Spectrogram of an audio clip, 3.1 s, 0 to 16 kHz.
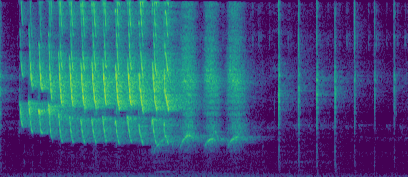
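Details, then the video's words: Trotol konin delivering a cililin-style shot for songbird training: a quick, evenly pulsed high trill of about twelve notes over a second and a half, followed by isolated sharp ticks. "KONIN TROTOL GACOR VIRAL 2021 FULL TEMBAKAN CILILIN COCOK BUAT MASTERAN"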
